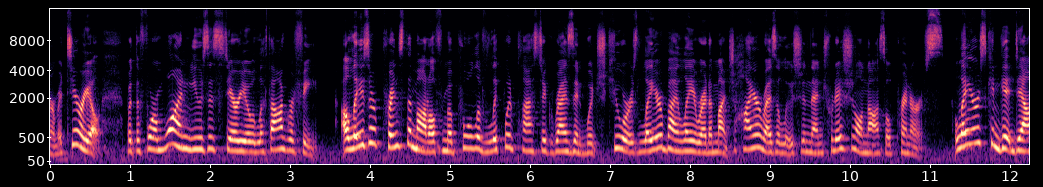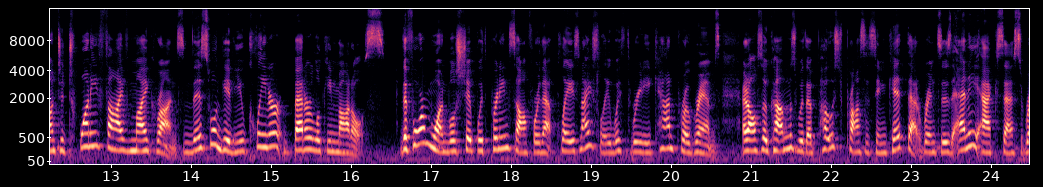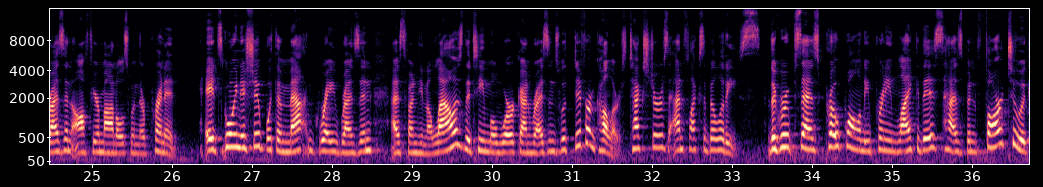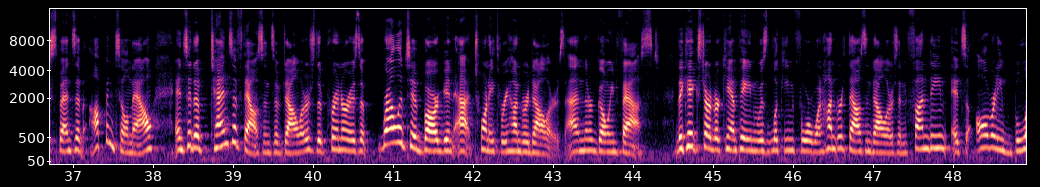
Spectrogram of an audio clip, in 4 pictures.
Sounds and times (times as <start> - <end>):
Speech: 0.0 - 48.9.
